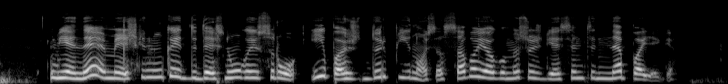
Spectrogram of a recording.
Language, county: Lithuanian, Kaunas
